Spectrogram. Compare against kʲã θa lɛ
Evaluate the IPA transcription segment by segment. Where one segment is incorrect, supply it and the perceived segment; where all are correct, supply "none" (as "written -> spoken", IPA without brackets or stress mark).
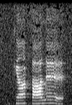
none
